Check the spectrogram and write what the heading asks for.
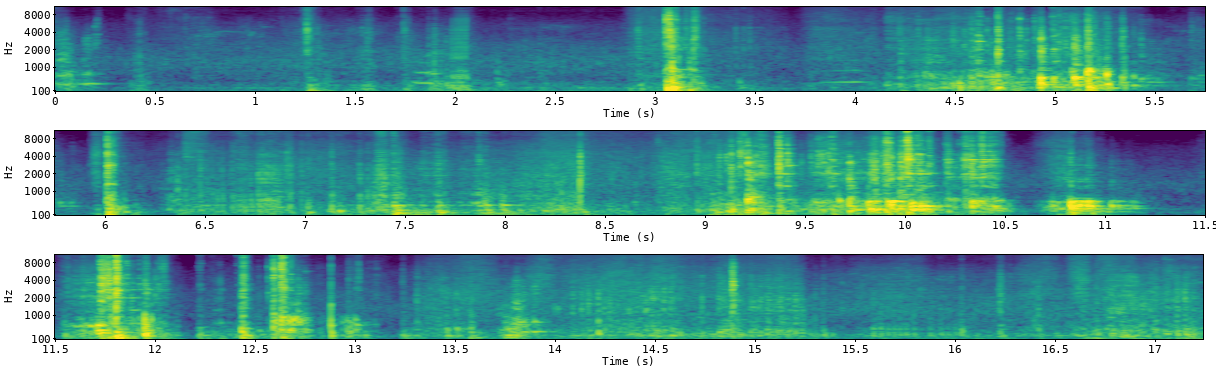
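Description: Hands and tools working on a car's interior plastic trim: scattered sharp clicks and knocks of parts being pried and handled, with rustling between them.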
